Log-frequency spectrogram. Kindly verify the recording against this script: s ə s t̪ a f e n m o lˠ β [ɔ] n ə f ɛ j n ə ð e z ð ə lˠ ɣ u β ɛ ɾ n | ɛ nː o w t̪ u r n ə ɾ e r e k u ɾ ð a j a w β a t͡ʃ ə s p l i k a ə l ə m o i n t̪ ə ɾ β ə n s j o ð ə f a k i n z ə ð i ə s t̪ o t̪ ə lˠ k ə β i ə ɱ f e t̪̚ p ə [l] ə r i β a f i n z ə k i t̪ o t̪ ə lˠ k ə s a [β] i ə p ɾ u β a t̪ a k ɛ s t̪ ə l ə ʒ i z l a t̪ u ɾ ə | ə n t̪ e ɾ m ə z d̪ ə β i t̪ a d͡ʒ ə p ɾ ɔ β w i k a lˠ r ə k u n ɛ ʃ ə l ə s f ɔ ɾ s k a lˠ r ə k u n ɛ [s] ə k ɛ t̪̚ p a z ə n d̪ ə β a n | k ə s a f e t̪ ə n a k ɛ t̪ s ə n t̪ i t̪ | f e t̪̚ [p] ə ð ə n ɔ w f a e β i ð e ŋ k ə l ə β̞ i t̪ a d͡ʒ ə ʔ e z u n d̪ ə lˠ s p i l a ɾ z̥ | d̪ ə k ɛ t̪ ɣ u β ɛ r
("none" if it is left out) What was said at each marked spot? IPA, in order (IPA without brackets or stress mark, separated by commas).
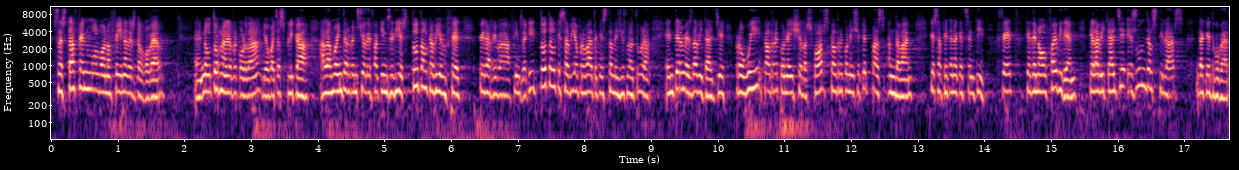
ɔ, ɾ, β, ʃ, k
